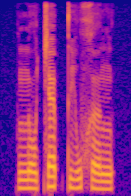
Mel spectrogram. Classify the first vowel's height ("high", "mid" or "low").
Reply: mid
